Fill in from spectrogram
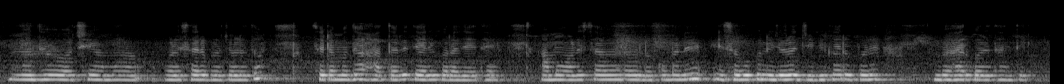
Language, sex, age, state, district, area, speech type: Odia, female, 18-30, Odisha, Subarnapur, urban, spontaneous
